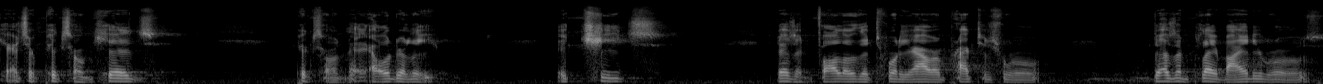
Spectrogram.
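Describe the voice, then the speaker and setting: Speaking at a very slow pace with long, frequent pauses, a man uses a bright, sharp tone, a medium pitch and fairly even intonation. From Louisiana (Cajun). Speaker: softball coach. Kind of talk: award acceptance speech.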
